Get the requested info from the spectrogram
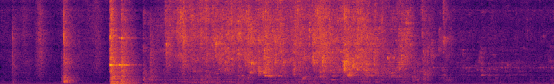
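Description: A knock, then a louder clatter about a second and a half in, followed by a kitchen tap running for about four seconds before it stops.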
